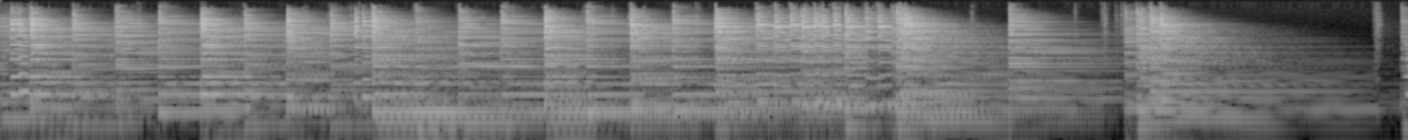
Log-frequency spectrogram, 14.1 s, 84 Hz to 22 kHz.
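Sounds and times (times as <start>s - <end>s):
instrumental keyboard music: 0.0s - 14.0s.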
